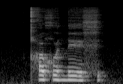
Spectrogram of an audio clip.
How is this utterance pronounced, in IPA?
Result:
qʰ i χʷ e n̪ e x

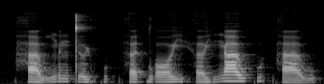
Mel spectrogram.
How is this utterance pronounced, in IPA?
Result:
h aː˨˩ w ŋ ɵ˧ n t̪ ɵ˨˥ ɥ kʷ ɪ˨ k̚ h ɐ˨˥ t̚ w ɔː˨˥ j h ɐ˨˧ j ŋ aː˥ w kʷ ɐ˥ k̚ h aː˨˩ w

